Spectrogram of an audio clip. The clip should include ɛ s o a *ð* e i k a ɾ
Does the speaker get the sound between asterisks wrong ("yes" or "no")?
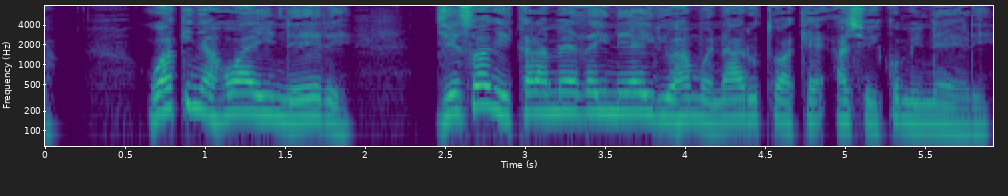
yes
